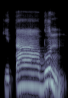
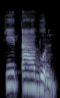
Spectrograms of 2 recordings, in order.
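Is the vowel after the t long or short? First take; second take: long; short. First: The vowel after the t is held long. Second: All the vowels are said short. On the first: "dibaca panjang karena apa? Ada ada alif mati" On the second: "bacanya pendek semua"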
